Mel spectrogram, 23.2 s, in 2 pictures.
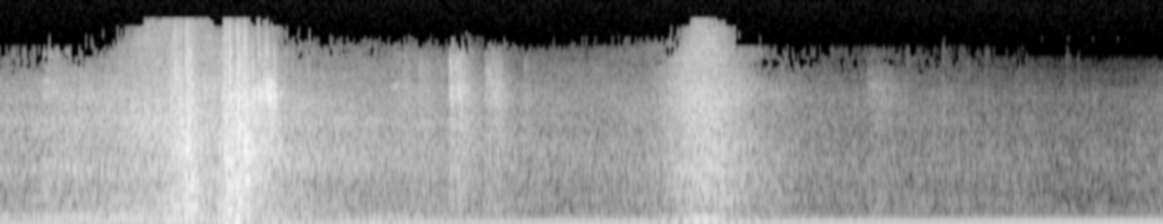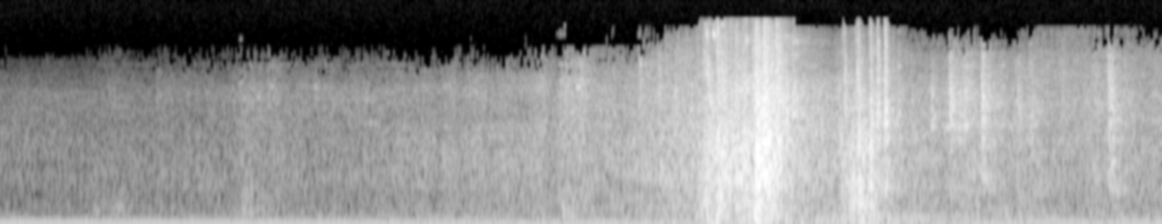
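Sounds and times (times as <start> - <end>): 
cars passing by in light traffic: 0.0 - 10.7, 11.5 - 23.2.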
